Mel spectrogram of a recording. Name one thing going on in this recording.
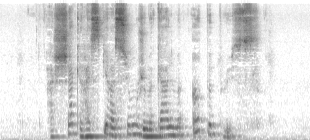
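A middle-aged woman speaks calmly and softly, close to a microphone.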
